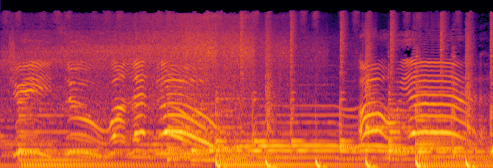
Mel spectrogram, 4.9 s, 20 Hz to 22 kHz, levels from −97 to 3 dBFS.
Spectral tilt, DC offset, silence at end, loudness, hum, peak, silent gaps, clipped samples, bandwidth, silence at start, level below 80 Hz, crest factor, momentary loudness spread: -5 dB/octave; under 0.1%; 0 s; -13 LUFS; none; 0 dBFS; none; under 0.1%; 17 kHz; 0 s; -24 dBFS; 12 dB; 6 LU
